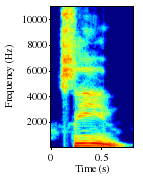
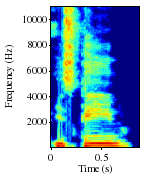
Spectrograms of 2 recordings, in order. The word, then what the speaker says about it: scene: जैसे यहां पर लिखा है एस सी ई एन ई। और इसका प्रोनन्सिएशन होता है सीन। यदि इसे आप पढ़ते हैं स्किन तो यह बिल्कुल गलत है।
